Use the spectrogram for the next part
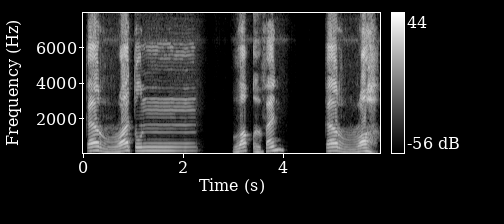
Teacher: وقف کرنے سے پہلے تا پڑھیں گے اور وقف کرنے کے بعد ہم اس کو ہاں میں بدل دیں گے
